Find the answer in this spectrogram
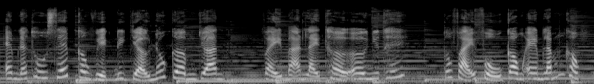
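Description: Cartoon casting: a busy, self-absorbed young wife, highish voice, prominent music underneath. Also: female voice, lively intonation, brisk. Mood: indignant. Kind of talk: animated drama dubbing.

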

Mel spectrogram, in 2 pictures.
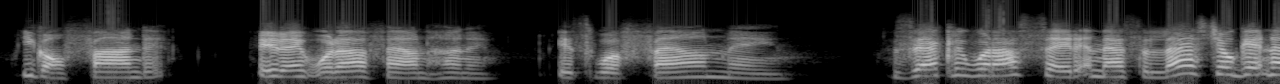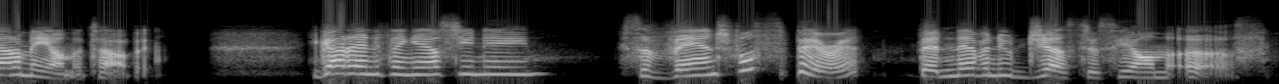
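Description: An actress playing a folksy, cautious former ghost hunter in a video game, with a Southern US accent and a drawling, cautionary manner. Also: female voice, fairly high pitch, sharp tone, no room sound, muffled recording. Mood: grave warning. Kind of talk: video game dialogue, conversational phone-call acting.

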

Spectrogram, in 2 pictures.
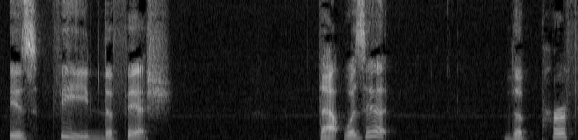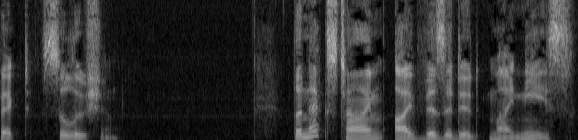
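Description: A man hosting a language-lesson podcast, narrating and explaining from a script in a deliberate, carefully phrased way for learners. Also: fairly high pitch, a little mellow, no room sound.

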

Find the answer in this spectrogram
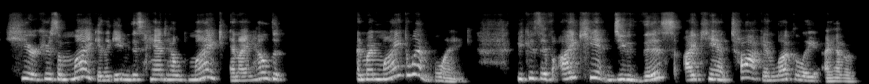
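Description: An animated, emphatic woman author talking as a guest on an interview podcast. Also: medium pitch, breathy edge, poor audio. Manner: animated, emphatic, quick bursts of speech.

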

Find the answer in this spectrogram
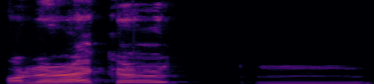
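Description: A man's voice: medium pitch, lively intonation, fairly bright tone. A man co-hosting a casual live reaction chat, hesitant and full of fillers. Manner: slow, hesitant, with many fillers. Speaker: co-host.

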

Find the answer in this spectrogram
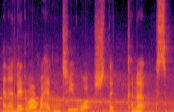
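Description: A woman in her thirties chatting casually on a travel vlog, her voice hoarse and partly lost. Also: medium pitch, flat delivery, a little fast, background noise. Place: busy pub, then ice hockey arena. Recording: loud crowd behind.

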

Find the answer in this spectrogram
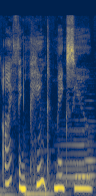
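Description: Woman as a young hedgehog girl, very high voice, unhurried, sweet, dreamy, lovestruck, cartoon dub, music behind. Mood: excited, teasing. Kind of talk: cartoon comic dub acting.

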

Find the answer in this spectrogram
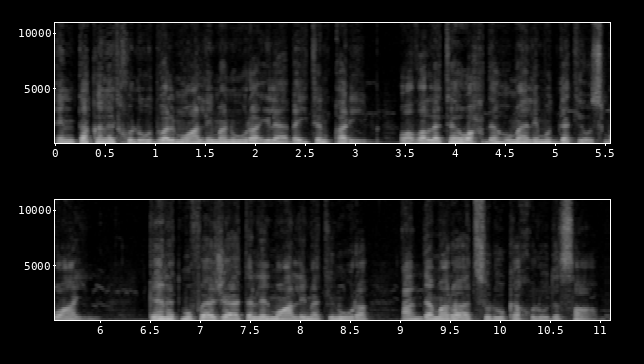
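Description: An expressive cartoon storyteller, with lively rises and falls and a slightly husky tone. The scripted narration sounds close and dry. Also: male voice, on the low side, dry recording.

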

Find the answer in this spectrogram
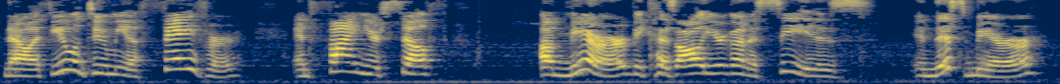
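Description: A middle-aged woman hosting a children's storytime, reading aloud in an expressive, deliberate, dramatic way with emphatic pauses. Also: a little high. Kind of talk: expressive read-aloud of Bible verses and a children's Christmas book. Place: living room at home, indoors by a brick fireplace.

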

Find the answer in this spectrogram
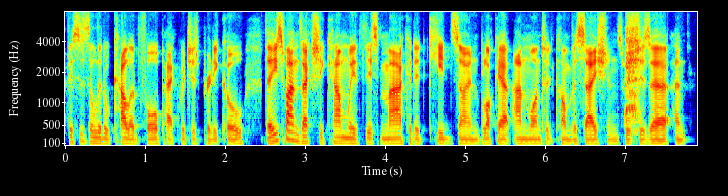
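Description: Male host, 30s, Australian, low-pitched, casually instructive, recorded close and dry. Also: dry recording. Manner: informal, instructive. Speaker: host of a ham radio show. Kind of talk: casual explainer on a livestream. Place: small indoor room, video call.

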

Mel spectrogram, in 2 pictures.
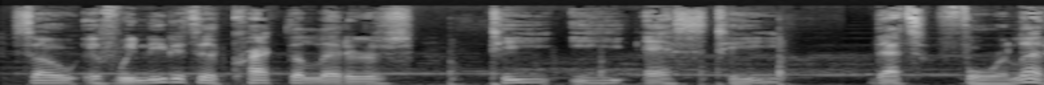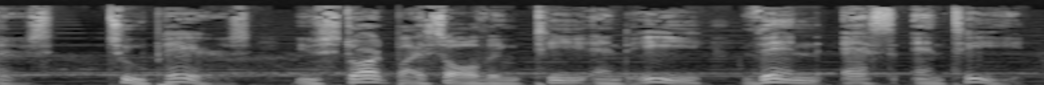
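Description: A man's voice: fairly low pitch, expressive, slow, dark tone, soft background music. An actor playing a patient, puzzle-savvy man who explains step by step in naturalistic audio drama dialogue. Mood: explaining.

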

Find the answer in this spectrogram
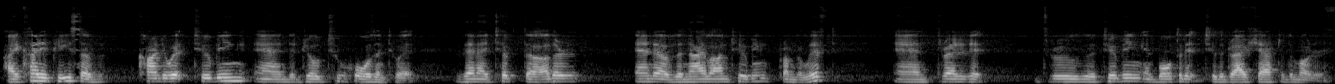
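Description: A man's voice: medium pitch, fairly even intonation, normal speed, darkish tone, rough recording. Matter-of-fact man explaining a DIY build. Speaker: DIY channel host. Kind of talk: casual DIY voice-over walkthrough.

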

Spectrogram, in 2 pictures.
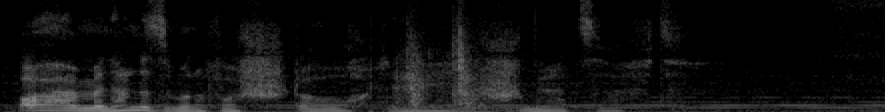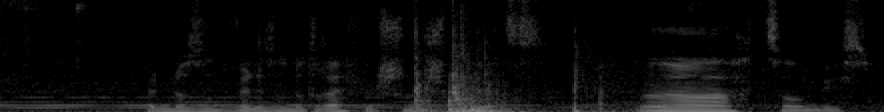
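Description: A man's voice: mid-range voice, steady tone, normal speed. A young man giving casual, slangy and crude gaming commentary as he plays. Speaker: let's play host, playing the game. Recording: game music behind the voice. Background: video game music.

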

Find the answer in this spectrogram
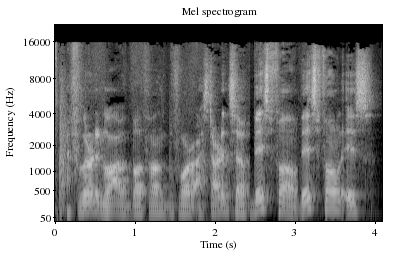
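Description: A man in his twenties with a stuffy, congested voice, talking casually and jokingly to camera in a deadpan, goofy way. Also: mid-range voice, normal speed, background noise. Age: 20s. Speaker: YouTube vlogger, custom artist. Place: indoors, room at home.

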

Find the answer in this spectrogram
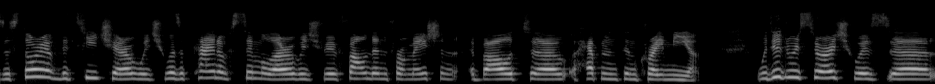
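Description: High-voiced Ukrainian woman on a video call. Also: no room sound. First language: Russian. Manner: halting, many fillers and restarts. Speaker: film director. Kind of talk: online Q&A interview. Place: home room, indoors. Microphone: earphone headset on a video call.

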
